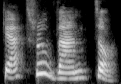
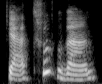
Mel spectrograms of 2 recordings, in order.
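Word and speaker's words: quatre-vingt-un: So it becomes Kravan. Katra van. Notice that there is no s in van.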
